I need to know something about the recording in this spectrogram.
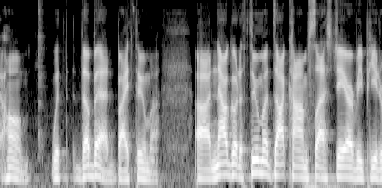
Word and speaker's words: Thuma: I said it wrong off the top, but I fixed it, Thuma.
